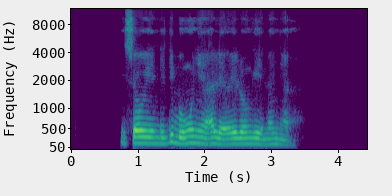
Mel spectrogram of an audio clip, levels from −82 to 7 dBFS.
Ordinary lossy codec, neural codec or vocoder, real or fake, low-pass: Opus, 16 kbps; none; real; 10.8 kHz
